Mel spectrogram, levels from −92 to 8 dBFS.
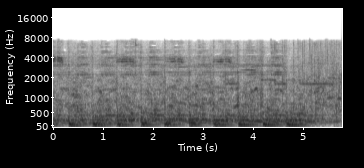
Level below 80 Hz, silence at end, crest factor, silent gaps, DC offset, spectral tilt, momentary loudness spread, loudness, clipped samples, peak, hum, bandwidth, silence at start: -26 dBFS; 0 s; 10 dB; none; under 0.1%; -6.5 dB/octave; 3 LU; -13 LUFS; under 0.1%; -2 dBFS; none; 7.6 kHz; 0 s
